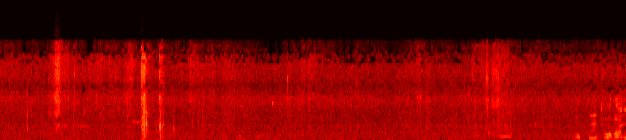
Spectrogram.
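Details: Continuous low buzzing of honey bees on a Cambodian honey farm in flowering season, broken by a few sharp clicks and a short chirping burst near the end.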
